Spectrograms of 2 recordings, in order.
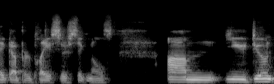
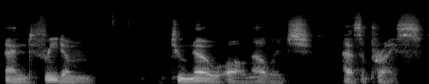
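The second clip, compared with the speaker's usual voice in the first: low, measured entity voice; attempted booming voice; 6 semitones lower, 4 dB quieter, slower than usual. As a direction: intone it low and slowly as the transmission. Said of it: "you hear in a booming voice".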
